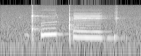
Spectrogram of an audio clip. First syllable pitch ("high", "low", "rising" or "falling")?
high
